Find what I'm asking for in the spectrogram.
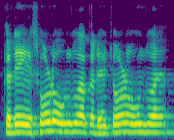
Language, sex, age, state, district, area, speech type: Sindhi, male, 60+, Gujarat, Kutch, rural, spontaneous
